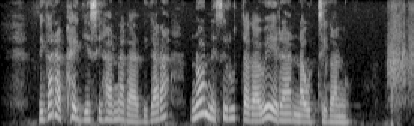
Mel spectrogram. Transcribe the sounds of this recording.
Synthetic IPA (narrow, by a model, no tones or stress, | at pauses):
ðiɣaɾakʰaiɣesiɦanaɣaðiɣaɾa | nɔnesiɾutaɣaweɾanaotiɣanɔ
